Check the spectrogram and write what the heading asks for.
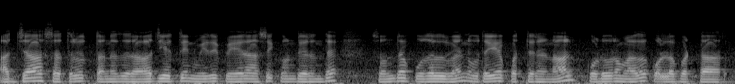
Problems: none marked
